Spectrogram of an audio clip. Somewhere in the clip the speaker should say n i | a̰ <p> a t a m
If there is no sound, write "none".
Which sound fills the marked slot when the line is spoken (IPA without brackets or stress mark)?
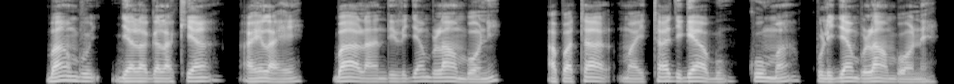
p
